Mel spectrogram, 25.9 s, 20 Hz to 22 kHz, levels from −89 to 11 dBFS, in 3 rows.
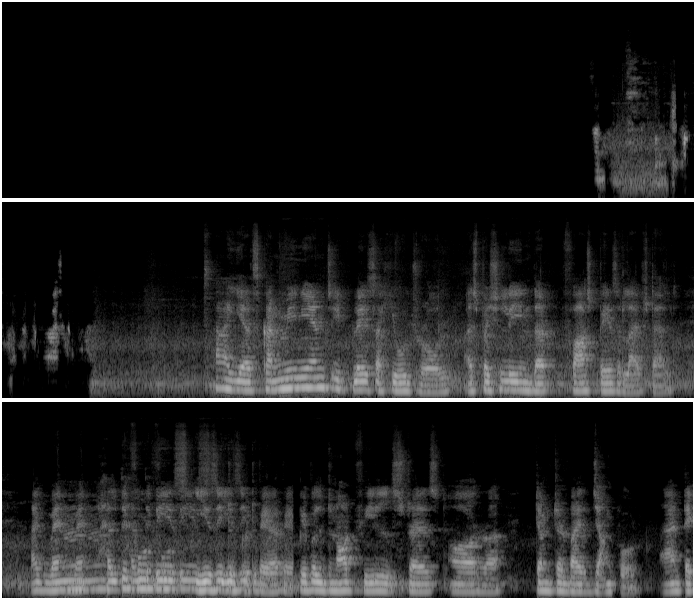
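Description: A doubled audio track runs from 18.10 to 20.94 s in this speech recording. A second full-band copy of the talking trails the original by roughly a third of a second, only a few decibels quieter, with no decay or room colouring, so it reads as a hard slapback. It switches on and off abruptly at those edges. The likely cause is the signal being captured again through a slower path, or an edit leaving two offset copies stacked.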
